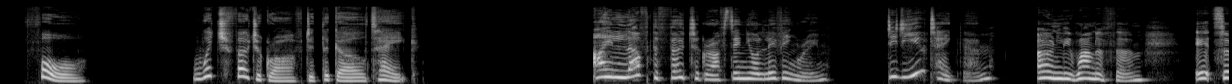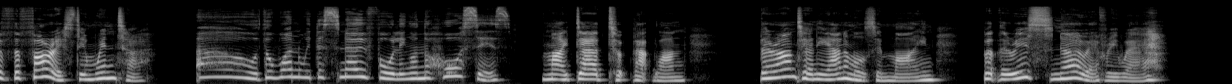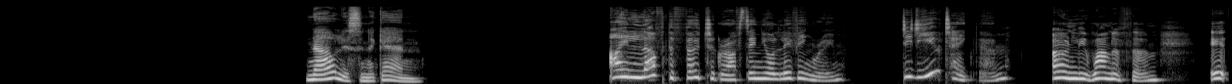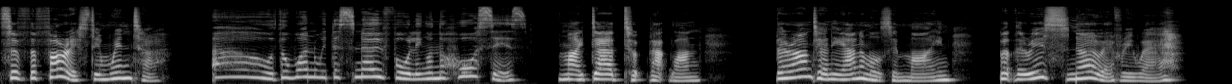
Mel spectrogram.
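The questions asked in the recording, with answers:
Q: Which photograph did the girl take?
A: the forest in winter with snow and no animals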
